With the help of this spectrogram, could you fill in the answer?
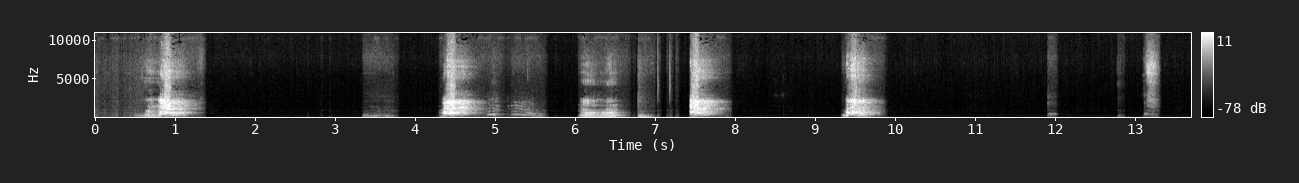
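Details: German Shepherd barking at his own reflection in a mirror: loud, harsh single barks spaced irregularly, roughly every one to two seconds, mixed with a few softer grumbling sounds and short pauses of silence.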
